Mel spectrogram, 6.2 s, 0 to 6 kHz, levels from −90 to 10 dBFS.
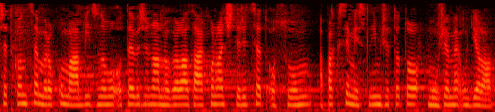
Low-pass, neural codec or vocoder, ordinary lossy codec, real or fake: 5.4 kHz; none; MP3, 24 kbps; real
